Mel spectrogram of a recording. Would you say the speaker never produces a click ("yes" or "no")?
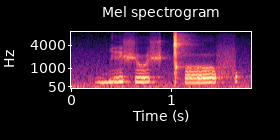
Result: no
